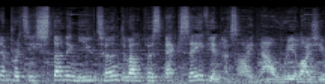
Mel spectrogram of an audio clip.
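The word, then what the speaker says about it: Xaviant: original bill in a pretty stunning u-turn developers ex avian as I now realize you pronounce it have already pulled the plug I'm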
